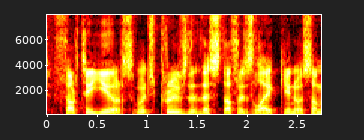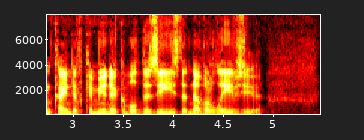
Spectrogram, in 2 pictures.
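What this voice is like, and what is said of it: Scottish accent. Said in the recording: “I am from Scotland. I am from the east coast of Scotland. I have an accent which is just absolutely perfect”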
